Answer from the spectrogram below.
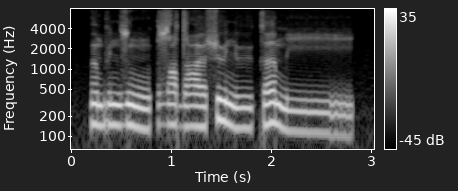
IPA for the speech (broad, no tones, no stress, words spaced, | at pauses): ə̃bʉnzũ | zˤudˤœːɬʉn ʉːkɜ miː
